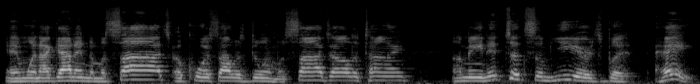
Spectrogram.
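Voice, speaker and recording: A man hosts a casual interview, his voice sitting somewhat high for a man. He rambles easily, leans on fillers, and speaks straight to his audience. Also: a little slow. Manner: relaxed, rambling, many fillers like "you know"; addresses viewers directly. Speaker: host.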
